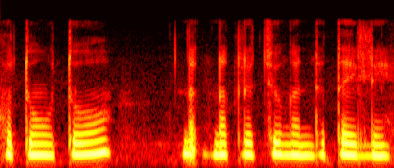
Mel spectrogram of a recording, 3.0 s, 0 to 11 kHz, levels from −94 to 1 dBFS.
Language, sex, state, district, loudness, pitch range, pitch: Wancho, female, Arunachal Pradesh, Longding, -16 LUFS, 175-185 Hz, 185 Hz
